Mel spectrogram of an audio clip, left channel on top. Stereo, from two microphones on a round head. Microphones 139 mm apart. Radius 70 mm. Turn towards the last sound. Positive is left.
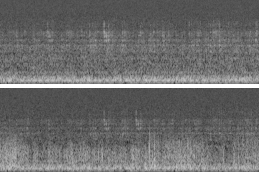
No sound to turn to.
